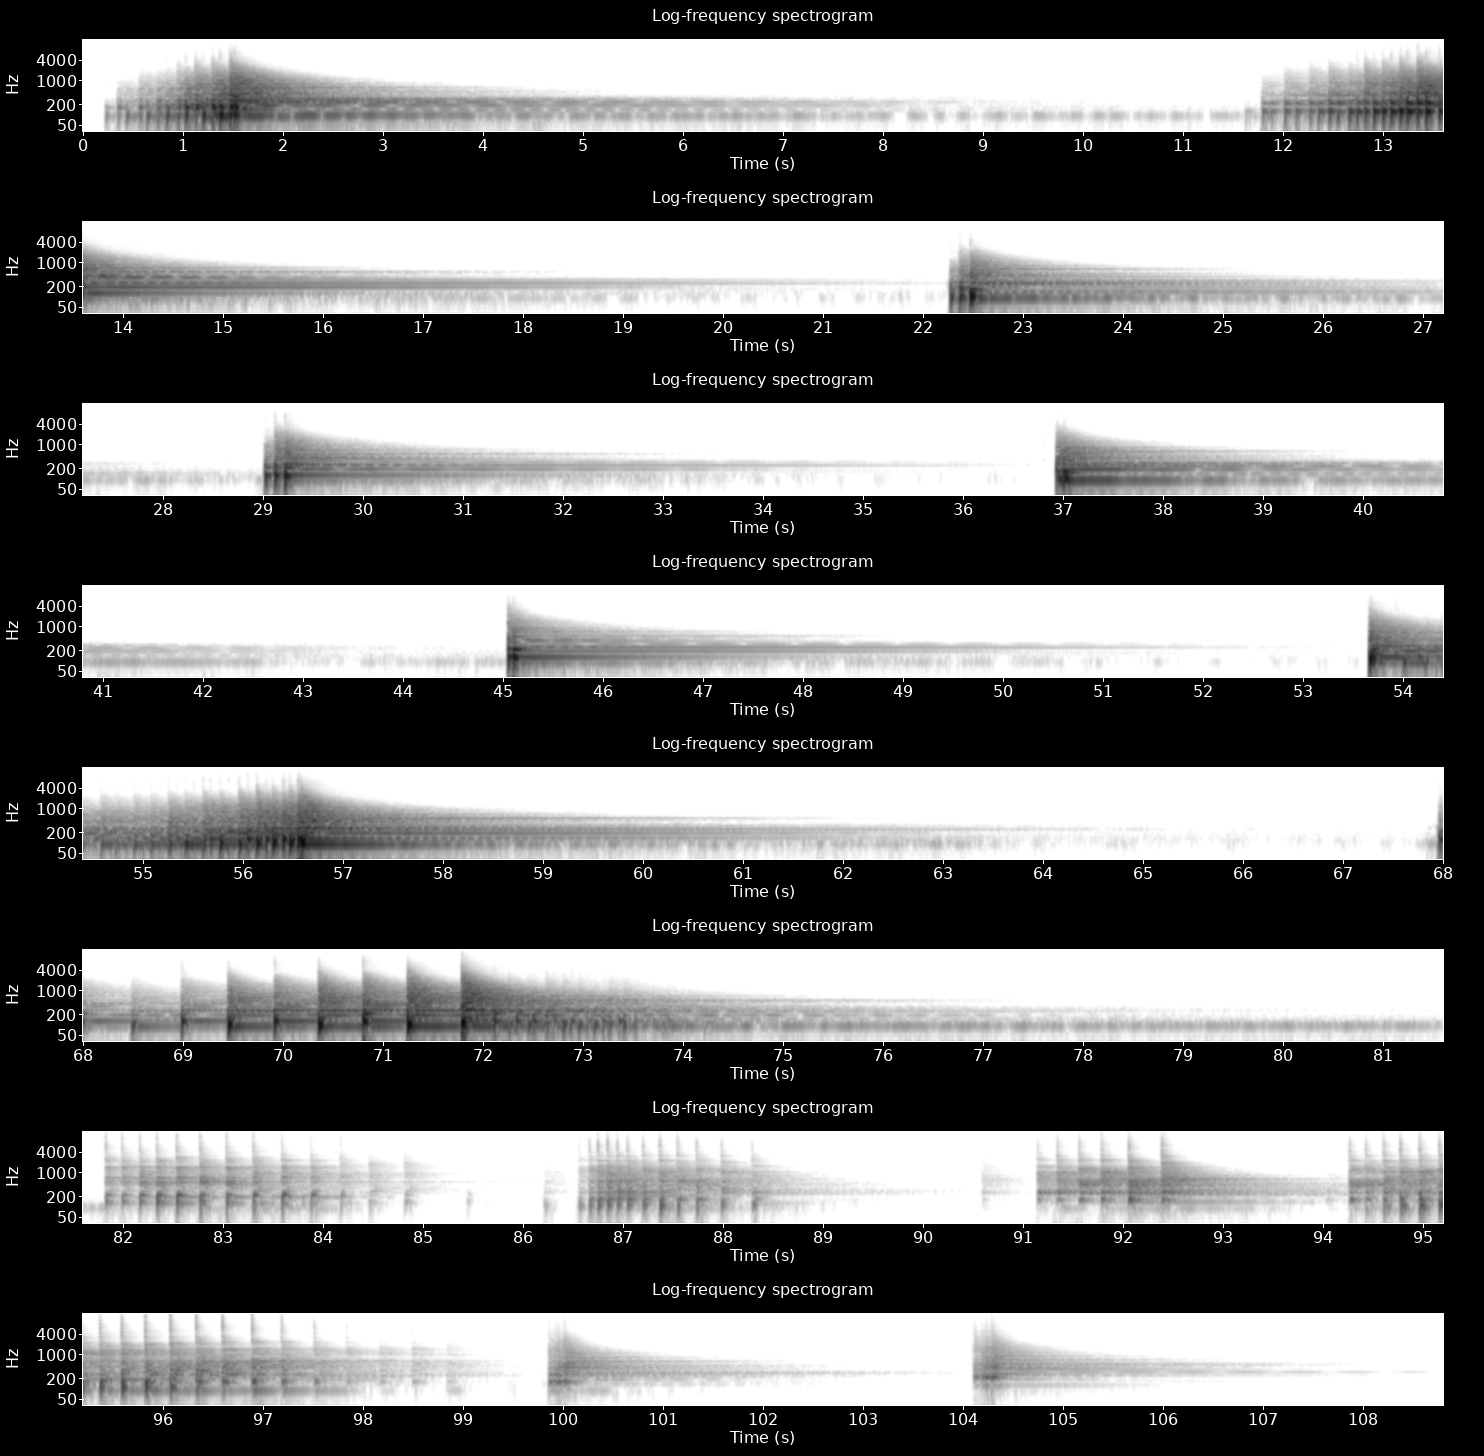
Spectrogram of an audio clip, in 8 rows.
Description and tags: timp rolls
some timpani rolls, flams, etc. 'performed' (i certainly do not claim to be a good timpanist) on both drums, tuned to G (low) and C (high). mono, mic positioned about 80 cm above and between drums.
recording setup (applies to all these timpani samples): Marshall MXL 2003 condenser mic > ART Digital MPA tube preamp > M-Audio Delta 1010.
drum, drums, flickr, hit, percussion, timpani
